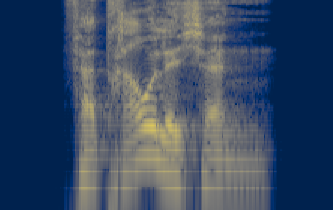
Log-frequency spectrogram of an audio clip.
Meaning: inflection of vertraulich: 1. strong genitive masculine/neuter singular 2. weak/mixed genitive/dative all-gender singular 3. strong/weak/mixed accusative masculine singular 4. strong dative plural
- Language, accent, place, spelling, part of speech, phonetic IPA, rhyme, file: German, Germany, Berlin, vertraulichen, adjective, [fɛɐ̯ˈtʁaʊ̯lɪçn̩], -aʊ̯lɪçn̩, De-vertraulichen.ogg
